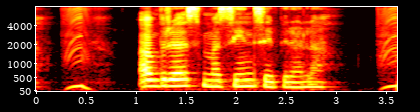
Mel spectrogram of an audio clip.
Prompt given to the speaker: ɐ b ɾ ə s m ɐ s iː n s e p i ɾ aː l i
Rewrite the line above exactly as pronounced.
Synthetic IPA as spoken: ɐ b ɾ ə s m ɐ s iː n s e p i ɾ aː l a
